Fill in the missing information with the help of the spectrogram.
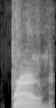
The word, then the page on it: brown: American English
